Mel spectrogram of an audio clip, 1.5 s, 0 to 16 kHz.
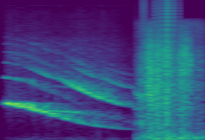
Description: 1 channel
choc tombe
B_CLIC.mp3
